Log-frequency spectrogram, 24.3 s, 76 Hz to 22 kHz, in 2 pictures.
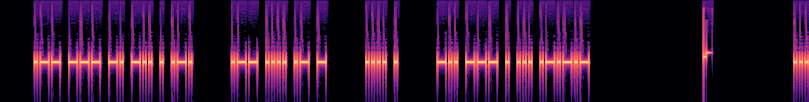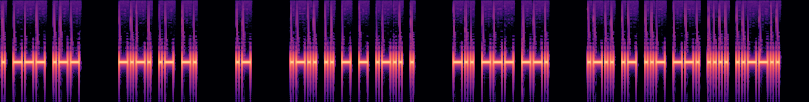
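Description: Morse code sent at 28 words per minute with doubled word spacing, sentences built from the top 500 words: a steady mid-pitched tone keyed in rapid dot-and-dash bursts, grouped with short pauses between words and one longer gap broken by a click.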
